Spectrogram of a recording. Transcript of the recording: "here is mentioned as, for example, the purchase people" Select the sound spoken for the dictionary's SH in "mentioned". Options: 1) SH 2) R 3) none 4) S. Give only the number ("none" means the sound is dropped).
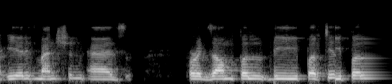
1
